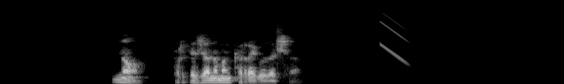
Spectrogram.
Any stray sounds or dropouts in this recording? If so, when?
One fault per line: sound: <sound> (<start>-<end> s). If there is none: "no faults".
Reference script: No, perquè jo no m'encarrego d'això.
sound: chirp (3.8-4.1 s)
